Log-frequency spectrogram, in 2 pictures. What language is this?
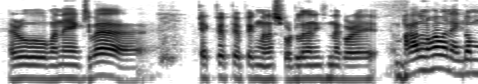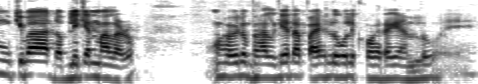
Assamese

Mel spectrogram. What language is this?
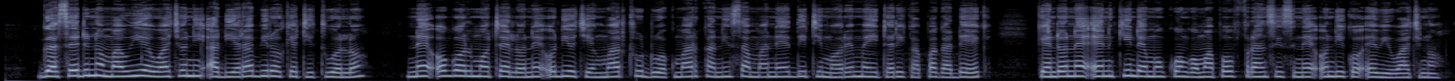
Luo (Kenya and Tanzania)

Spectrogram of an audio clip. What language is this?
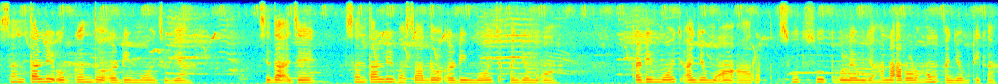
Santali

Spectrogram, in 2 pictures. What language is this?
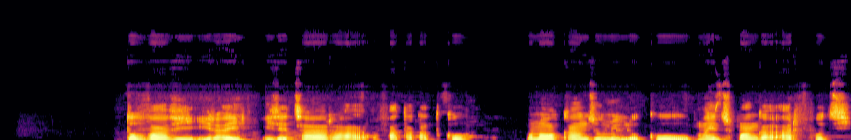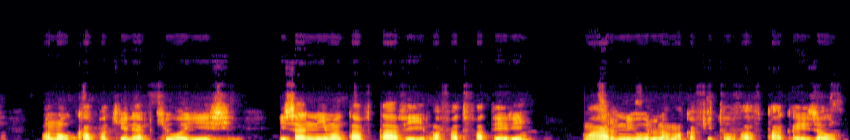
Malagasy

